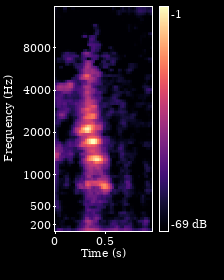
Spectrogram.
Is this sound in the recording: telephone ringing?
no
